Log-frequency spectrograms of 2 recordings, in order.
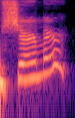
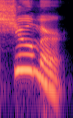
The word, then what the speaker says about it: Schumer: Did he call him Shermer? No wonder why he didn't answer. Here, listen. Leader Shermer? Leader There Shermer. is no Shermer. It's Schumer.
